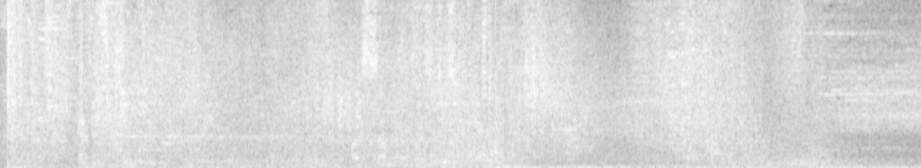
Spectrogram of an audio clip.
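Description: Game explosions and spell blasts crash loudly in a busy fight.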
